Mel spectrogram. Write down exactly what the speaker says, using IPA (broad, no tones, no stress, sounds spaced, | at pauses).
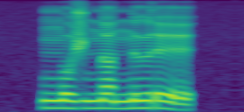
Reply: ŋ o ʒ n ɐ n ɨ ɾ e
